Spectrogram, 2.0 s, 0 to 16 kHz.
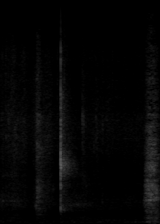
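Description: Quiet shop room tone with a soft scrape and one sharp click as a 6-inch three-jaw lathe chuck is turned by hand, then an intake of breath near the end.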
